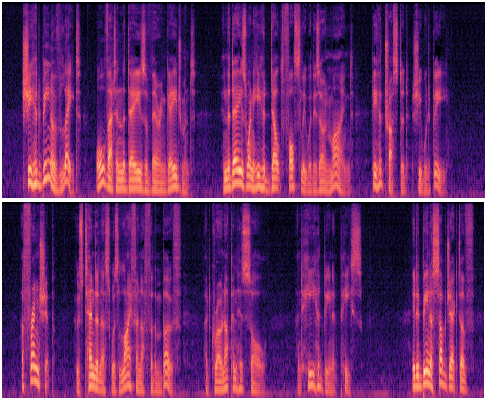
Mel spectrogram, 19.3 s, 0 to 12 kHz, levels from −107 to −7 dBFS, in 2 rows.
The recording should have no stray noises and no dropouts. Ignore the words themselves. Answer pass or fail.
pass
